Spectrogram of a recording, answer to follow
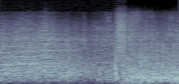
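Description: Film sound-effects track: dense noise with faint music under it, then a sudden loud explosion about a second and a half in.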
